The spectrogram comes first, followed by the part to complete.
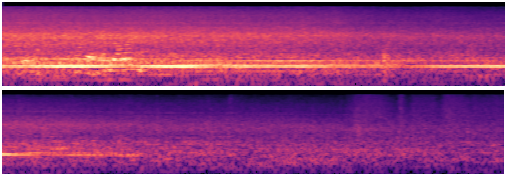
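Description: Electric workshop machinery running, with a steady hum and a rushing noise over it, fading away over the first six or seven seconds.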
